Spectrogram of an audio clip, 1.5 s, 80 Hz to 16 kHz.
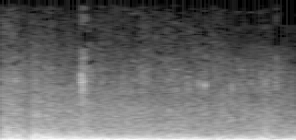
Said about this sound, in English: And an explosion in that right engine on the Boeing 777.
